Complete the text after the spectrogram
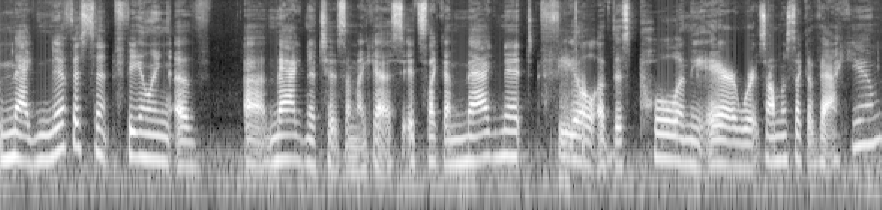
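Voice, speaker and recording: Speaking at a fairly slow pace, a woman talks with a Texas accent. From Texas, San Antonio. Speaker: celebrity hypnotherapist and author. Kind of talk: interview. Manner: casual.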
